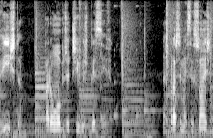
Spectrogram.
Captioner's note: conversation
